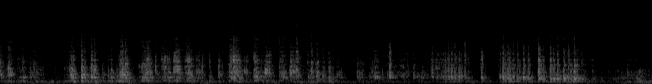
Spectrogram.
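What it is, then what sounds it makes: Scratched textured plastic surface. The pointed tip of a black pointer scratches and taps a white textured plastic surface, apparently part of a hollow container wall with a molded ridge. Quiet, dense, rough scratching and light patter come in uneven bursts, centered in the midrange with little bass or bright top. Each sound dies away almost at once.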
